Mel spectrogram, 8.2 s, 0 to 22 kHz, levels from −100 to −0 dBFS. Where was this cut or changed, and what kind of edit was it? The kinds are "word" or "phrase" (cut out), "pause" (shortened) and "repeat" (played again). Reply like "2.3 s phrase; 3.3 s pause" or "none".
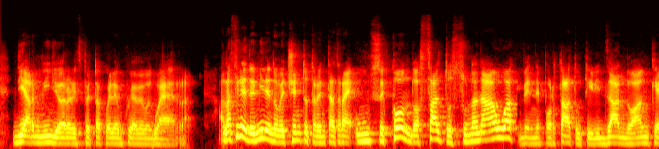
1.9 s word; 2.5 s pause; 6.5 s word

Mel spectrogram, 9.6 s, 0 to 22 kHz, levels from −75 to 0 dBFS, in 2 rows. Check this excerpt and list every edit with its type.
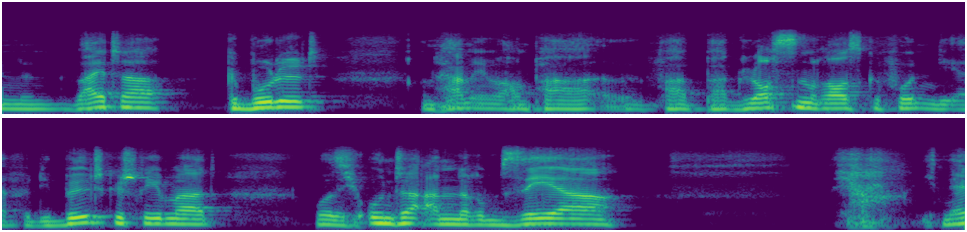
none

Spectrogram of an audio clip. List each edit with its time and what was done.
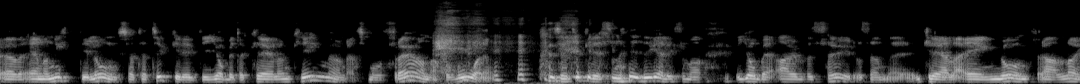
none

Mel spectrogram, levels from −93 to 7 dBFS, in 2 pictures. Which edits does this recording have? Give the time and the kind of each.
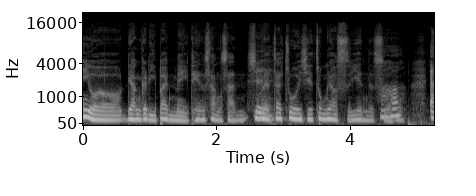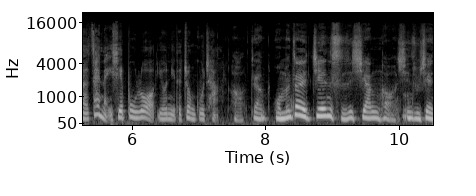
5.2 s phrase; 7.4 s pause; 8.1 s pause

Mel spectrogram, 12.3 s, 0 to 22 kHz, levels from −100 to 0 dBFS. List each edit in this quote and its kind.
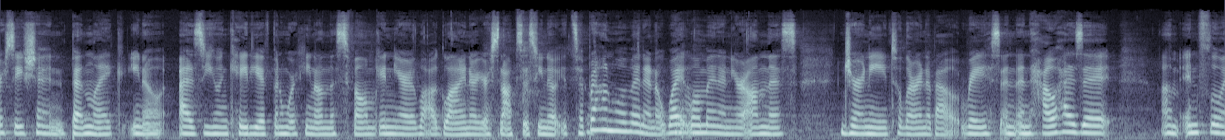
3.7 s word

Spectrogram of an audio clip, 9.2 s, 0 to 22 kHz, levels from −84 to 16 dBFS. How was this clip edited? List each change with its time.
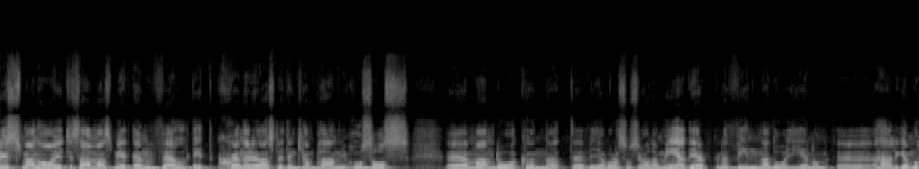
1.3 s phrase; 4.9 s word; 7.0 s phrase

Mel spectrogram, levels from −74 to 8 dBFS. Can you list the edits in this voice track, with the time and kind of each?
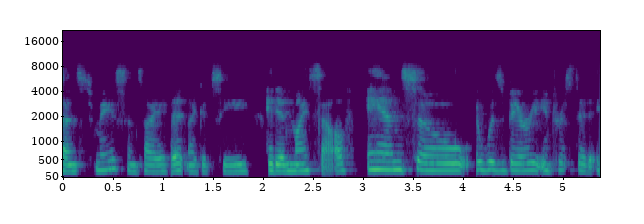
1.1 s word; 2.0 s pause; 3.0 s pause; 4.1 s word

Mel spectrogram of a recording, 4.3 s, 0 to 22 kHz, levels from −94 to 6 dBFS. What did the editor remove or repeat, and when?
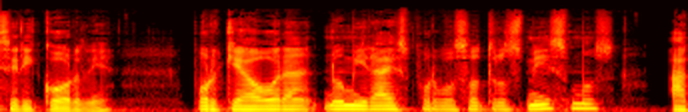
none

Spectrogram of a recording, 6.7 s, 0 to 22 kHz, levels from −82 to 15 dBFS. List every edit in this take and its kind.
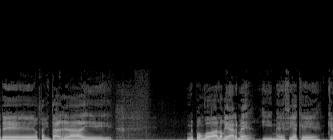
none

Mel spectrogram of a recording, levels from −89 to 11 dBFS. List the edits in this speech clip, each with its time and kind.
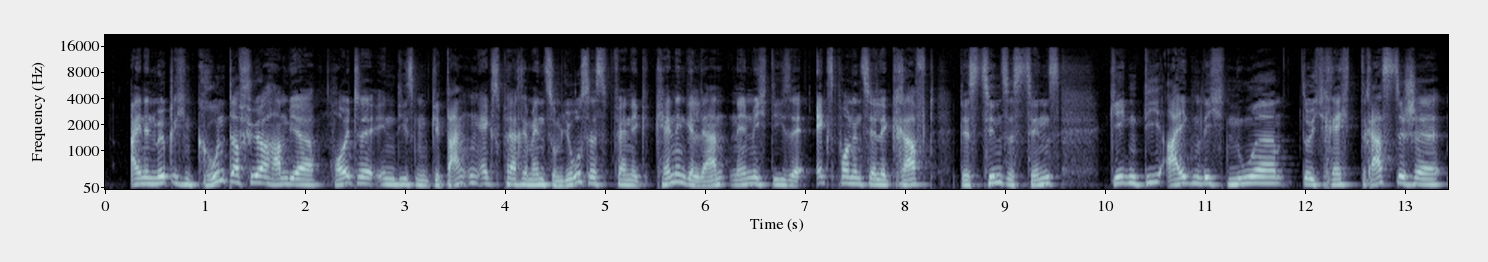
none

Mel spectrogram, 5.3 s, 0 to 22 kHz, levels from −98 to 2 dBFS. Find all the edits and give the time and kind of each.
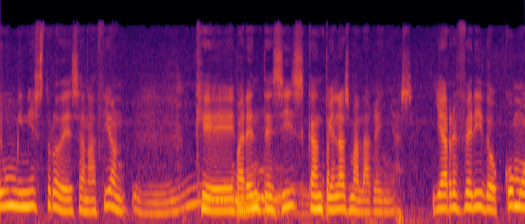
2.3 s word; 3.3 s word

